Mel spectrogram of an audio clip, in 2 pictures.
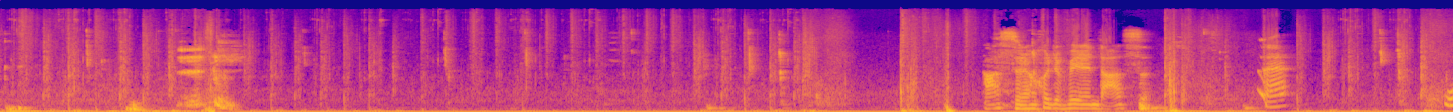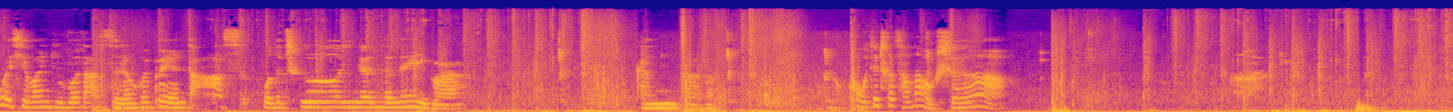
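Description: Footsteps crunch quickly through dry grass.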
